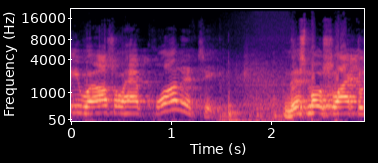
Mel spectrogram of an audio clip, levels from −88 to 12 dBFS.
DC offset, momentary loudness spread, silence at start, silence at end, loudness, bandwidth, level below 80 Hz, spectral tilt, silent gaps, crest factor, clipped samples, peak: under 0.1%; 20 LU; 0 s; 0 s; -12 LUFS; 12 kHz; -44 dBFS; -5 dB/octave; none; 12 dB; under 0.1%; 0 dBFS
